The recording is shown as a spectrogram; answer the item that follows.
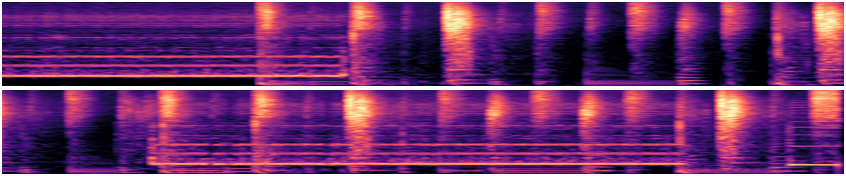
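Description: Electronic telephone ring tones play before a voicemail greeting: bright synthetic beeps in a rhythmic, melodic pattern, broken by two longer sustained tones. The sound is clear and loud, with no voices.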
